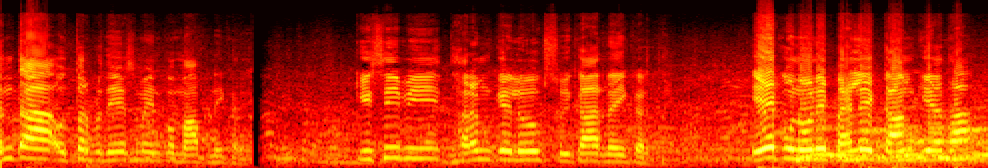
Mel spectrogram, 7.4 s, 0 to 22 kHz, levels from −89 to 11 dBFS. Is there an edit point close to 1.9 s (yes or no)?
yes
